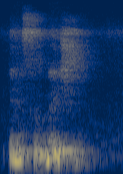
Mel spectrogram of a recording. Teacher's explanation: in information, the syllables before and after the stressed syllable reduce to schwas.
